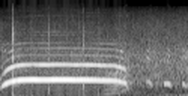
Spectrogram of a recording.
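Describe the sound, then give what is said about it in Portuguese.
An audience applause sound effect: scattered handclaps sounding as a small burst of applause, beneath a loud sustained cheering 'uhh' voice held on one steady pitch for about a second before it breaks off into faint crackles. “Olha, tem todo efeito bem, sonoro. Gostei, gostei, gente, gostei. Que efeito sonoro, a plateia.”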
